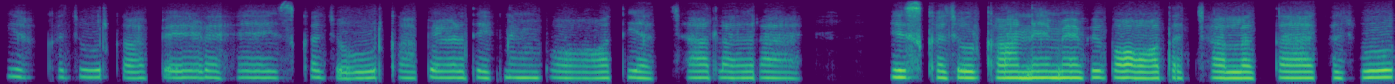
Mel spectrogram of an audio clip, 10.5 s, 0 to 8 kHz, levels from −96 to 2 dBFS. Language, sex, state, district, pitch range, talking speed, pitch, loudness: Hindi, female, Uttar Pradesh, Etah, 225-240 Hz, 160 wpm, 230 Hz, -24 LUFS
